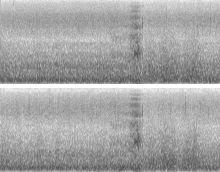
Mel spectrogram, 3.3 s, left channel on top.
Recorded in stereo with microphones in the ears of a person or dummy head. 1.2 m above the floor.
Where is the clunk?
I don't hear a clunk.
